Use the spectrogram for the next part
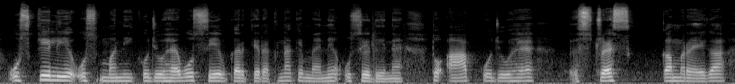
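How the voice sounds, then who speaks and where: A woman tarot reader giving a weekly forecast, speaking earnestly to the viewer and often checking in with a quick "okay" as she advises. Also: deep voice, darkish tone. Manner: mixes English words into Hindi.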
